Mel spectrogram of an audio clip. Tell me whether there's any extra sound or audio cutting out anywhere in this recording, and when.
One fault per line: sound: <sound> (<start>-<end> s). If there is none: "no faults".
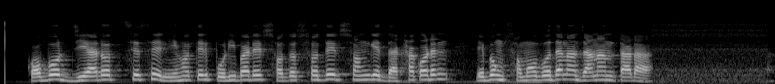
no faults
